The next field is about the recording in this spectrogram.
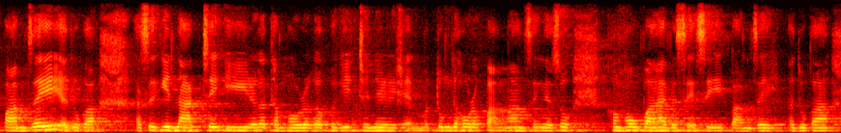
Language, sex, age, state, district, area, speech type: Manipuri, female, 30-45, Manipur, Kakching, rural, spontaneous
